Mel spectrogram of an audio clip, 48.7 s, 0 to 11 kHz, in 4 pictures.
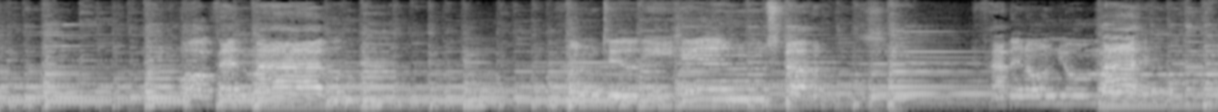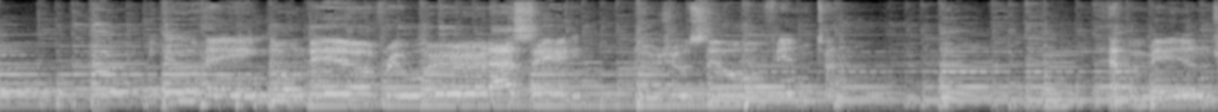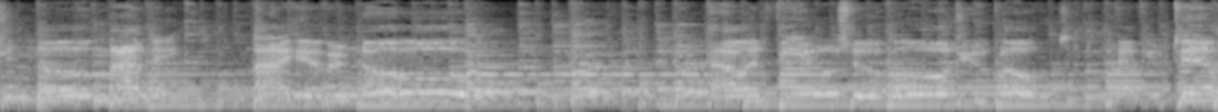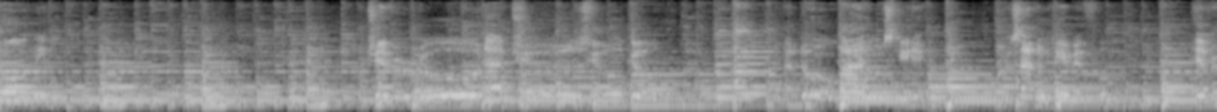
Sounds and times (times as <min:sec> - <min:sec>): Strum: 0:00.0 - 0:48.7
Singing: 0:05.7 - 0:08.9.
